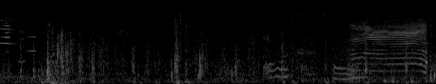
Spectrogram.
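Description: Sheep bleat in The Last of Us Part II, several wavering calls near the end rising over a background of footsteps and ambient clatter.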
